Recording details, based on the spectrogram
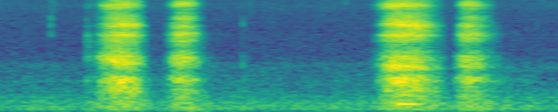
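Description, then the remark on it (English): Heavy, airy breaths in two quick pairs, each a longer breath followed by a shorter one, like panting. They stand out against faint background hiss, and no one speaks. “All I hear is you breathing and panting.”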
